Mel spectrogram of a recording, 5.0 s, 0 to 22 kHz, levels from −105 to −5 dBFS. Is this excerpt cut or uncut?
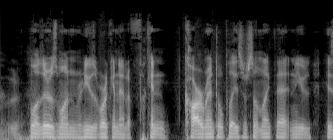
uncut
